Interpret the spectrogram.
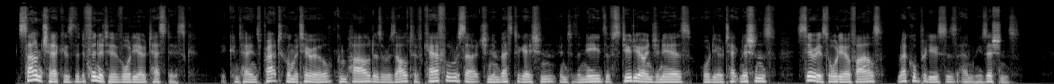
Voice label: Spoken word fast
